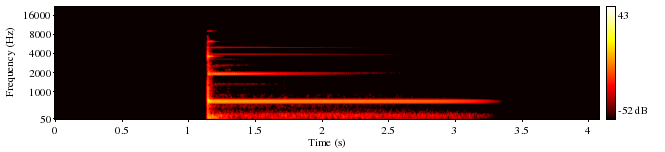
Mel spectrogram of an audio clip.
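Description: A single bell-like chime, struck once about a second in and ringing out over about two seconds: the cue tone before the next question of a listening test.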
